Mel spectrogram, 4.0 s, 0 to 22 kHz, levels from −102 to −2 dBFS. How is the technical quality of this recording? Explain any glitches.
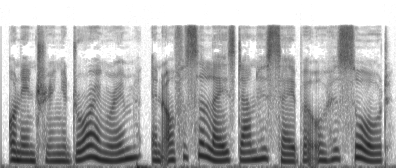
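The recording has one clear glitch: a phantom power thump from 1.37 to 1.53 s. Switching the supply on a live input puts a DC step on the line, and the coupling capacitors pass it through as a single low-frequency pulse. It is heard as a deep thud peaking at about -18 dBFS, so it stays well below clipping. The thud dies away quickly, with a decay of about 37 ms.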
